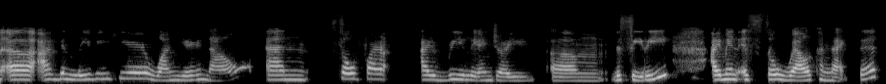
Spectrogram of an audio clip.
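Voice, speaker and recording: A woman's voice: on the high side, darkish tone, husky, no echo, dull audio. A young woman from Indonesia, an international student, answering enthusiastically in a webinar, with phrasing. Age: young adult. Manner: enthusiastic, non-native phrasing. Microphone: video call.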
